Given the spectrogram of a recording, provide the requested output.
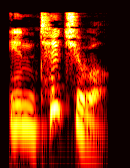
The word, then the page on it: intitule: British English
